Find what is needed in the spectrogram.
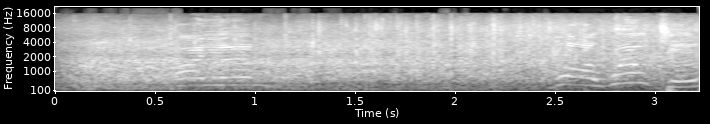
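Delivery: high, loud push through the laughs; over the laughter. Real, not acted. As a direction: raise your voice over the crowd. Recovers after crowd laughter.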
